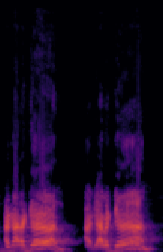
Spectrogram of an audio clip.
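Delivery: loud, high imitated threat; mock screaming. Old man to the couple, mock screaming. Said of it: "he screams".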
